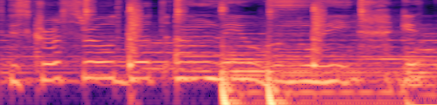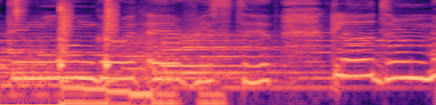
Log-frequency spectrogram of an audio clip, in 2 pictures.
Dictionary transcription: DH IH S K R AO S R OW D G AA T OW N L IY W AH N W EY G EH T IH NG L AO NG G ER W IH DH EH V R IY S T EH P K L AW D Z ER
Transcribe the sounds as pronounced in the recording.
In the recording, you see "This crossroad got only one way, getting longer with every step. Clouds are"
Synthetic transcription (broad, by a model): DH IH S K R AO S R OW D G AA T OW N L IY W AH N W EY G EH T IH NG L AO NG G ER W IH DH EH V R IY S T EH P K L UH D ER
